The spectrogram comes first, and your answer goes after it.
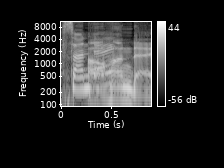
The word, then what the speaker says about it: Hyundai: Hyundai like Sunday. Hyundai.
